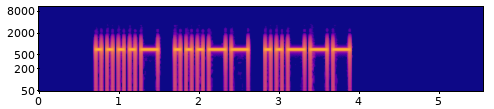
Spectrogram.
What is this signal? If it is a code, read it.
Morse code, heard as a keyed tone, about 17 wpm, 690 Hz. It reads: 432
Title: Common Cut Numbers - 3-Digit 17wpm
